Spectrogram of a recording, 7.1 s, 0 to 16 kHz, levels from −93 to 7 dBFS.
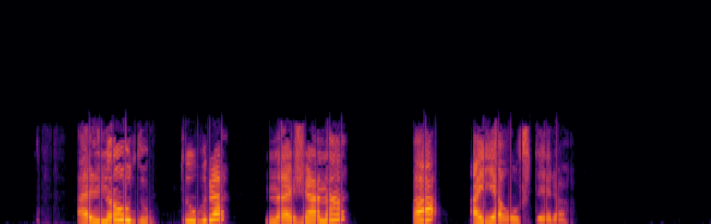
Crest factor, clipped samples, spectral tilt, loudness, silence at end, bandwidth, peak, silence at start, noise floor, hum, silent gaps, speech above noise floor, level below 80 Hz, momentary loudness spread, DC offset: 18 dB; under 0.1%; -3.5 dB/octave; -18 LUFS; 1.45 s; 7.6 kHz; -2 dBFS; 0.75 s; -61 dBFS; none; 3.98-4.02 s; 44 dB; -54 dBFS; 16 LU; under 0.1%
